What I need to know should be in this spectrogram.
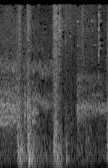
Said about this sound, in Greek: Όπα, με συγχωρείτε, έρχεται ένα φορτηγό πάνω μας.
